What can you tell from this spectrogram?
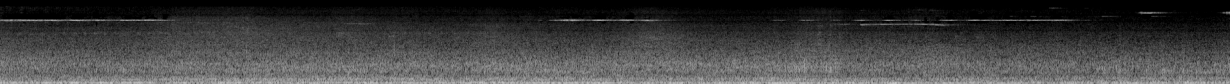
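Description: Steady city road traffic: a continuous rumble of passing cars and buses.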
